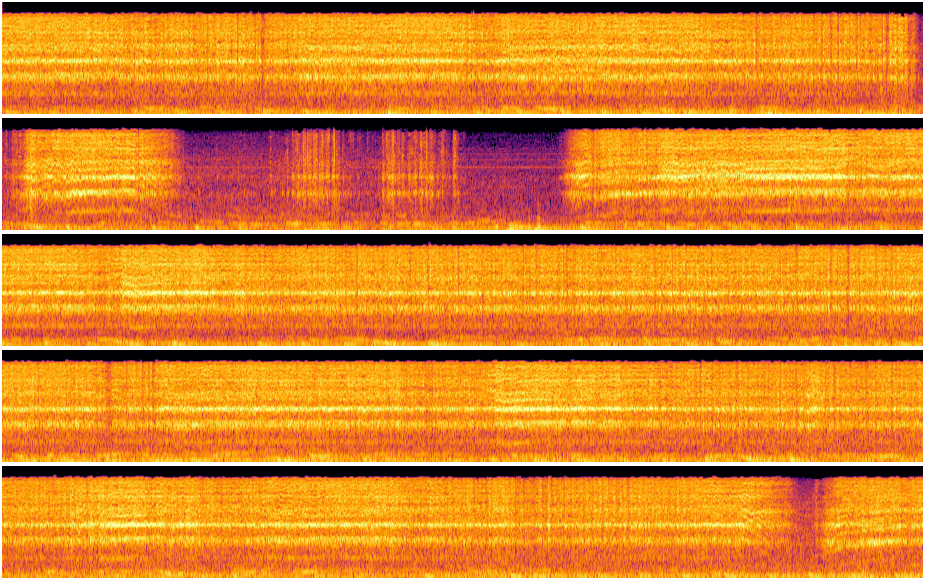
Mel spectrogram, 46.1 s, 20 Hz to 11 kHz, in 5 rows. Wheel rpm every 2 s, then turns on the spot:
160, 160, 160, 160, 120, 40, 10, 80, 160, 160, 160, 160, 160, 160, 160, 160, 160, 160, 160, 160, 160, 160, 90.
12-14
